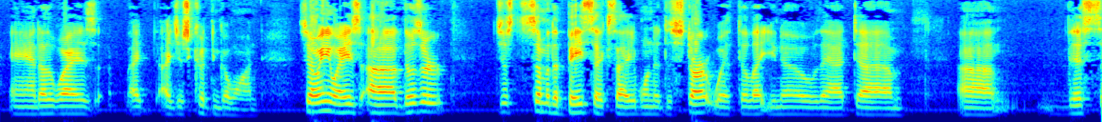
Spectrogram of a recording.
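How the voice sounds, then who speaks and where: Man, casual vlog monologue, gravelly creaky voice, rambling, earnest, advice-giving. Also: medium pitch. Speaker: video blogger.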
